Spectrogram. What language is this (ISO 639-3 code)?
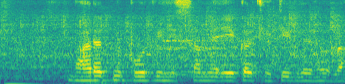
bho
